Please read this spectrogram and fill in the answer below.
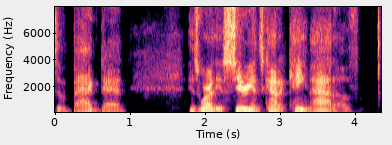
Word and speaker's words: Assyrian: You know, a lot of people say Assyrian, but some people think it's actually pronounced Ashurian because of the actual origin of the actual name of the city.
